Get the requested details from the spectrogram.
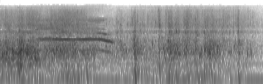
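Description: Heavy logs crash into lake water with a big splash, surrounded by a steady rush of churning water; a brief sliding whistle sounds just before the impact.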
